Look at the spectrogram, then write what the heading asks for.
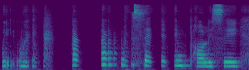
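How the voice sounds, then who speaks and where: Woman, mellow voice, asks a long question in halting english. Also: fairly high pitch, steady tone. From Bulgaria. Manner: searching for words, light laughs. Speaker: conference audience member asking a question. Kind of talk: academic Q&A question.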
